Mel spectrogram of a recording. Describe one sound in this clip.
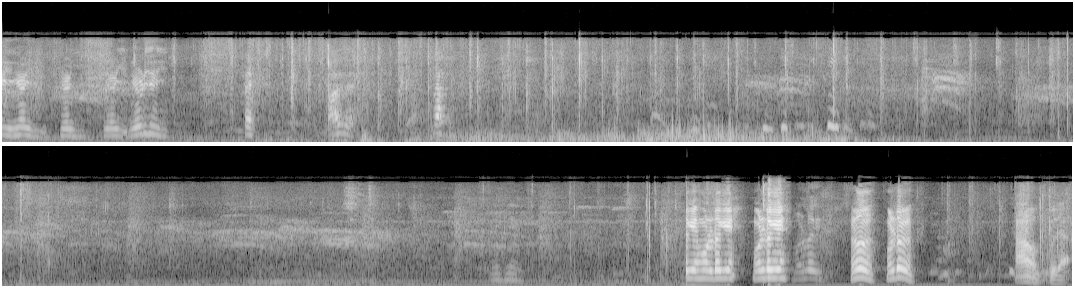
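A young child talks loudly close by.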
